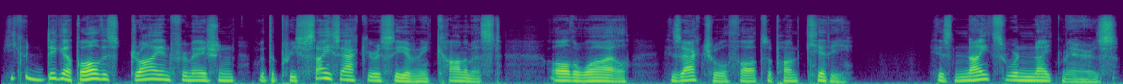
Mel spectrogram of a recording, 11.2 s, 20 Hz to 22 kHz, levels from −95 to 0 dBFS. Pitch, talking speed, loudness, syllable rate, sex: 135 Hz, 145 wpm, -19 LUFS, 4.9 syllables/s, male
